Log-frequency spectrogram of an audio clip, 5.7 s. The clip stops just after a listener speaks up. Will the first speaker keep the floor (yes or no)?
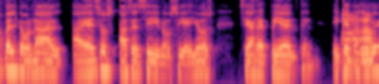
yes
